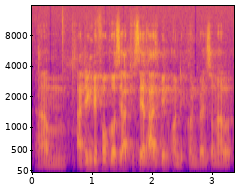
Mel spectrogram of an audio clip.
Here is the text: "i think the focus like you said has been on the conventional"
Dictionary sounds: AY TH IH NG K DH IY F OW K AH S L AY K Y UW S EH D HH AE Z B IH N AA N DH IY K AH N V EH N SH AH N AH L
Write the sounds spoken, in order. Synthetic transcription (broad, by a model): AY T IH NG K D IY F OW K AH S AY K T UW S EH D HH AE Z B IH N AA N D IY K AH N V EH N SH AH N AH L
